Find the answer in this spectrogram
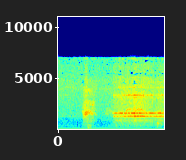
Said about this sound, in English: Well, Mrs. Greenway, aren't you going to answer it? Answer? The phone.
